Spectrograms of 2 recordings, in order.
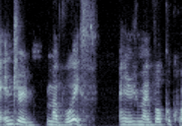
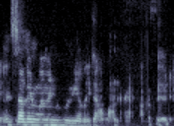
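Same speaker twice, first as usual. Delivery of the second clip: whispering; 2 semitones lower, 5 dB quieter than usual. Pretend. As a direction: whisper it like a secret. Southern women, the hidden-rage side.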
